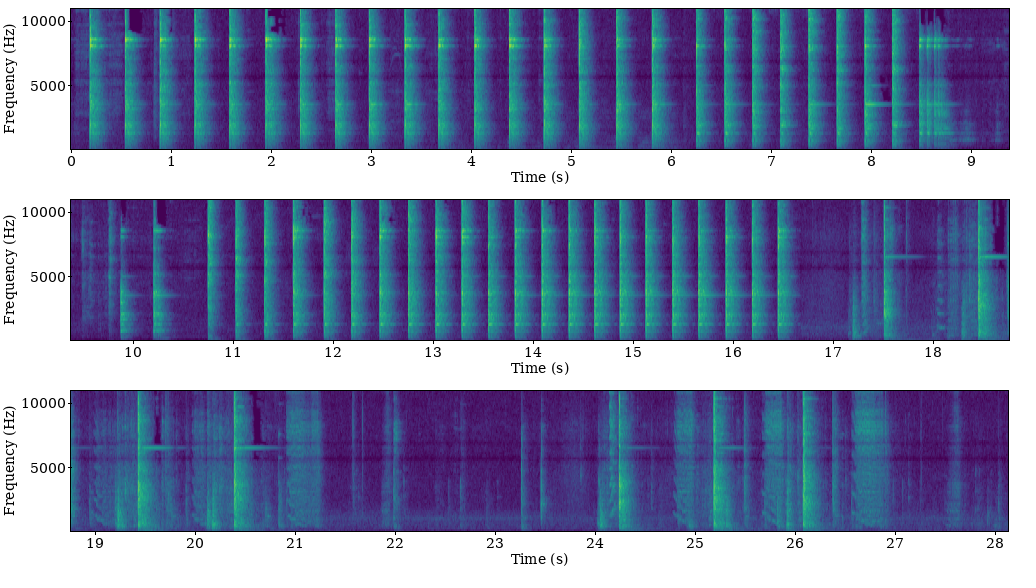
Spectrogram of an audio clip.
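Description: Hand hammer striking a red-hot file-steel knife blade on an anvil in a quick, steady rhythm, the anvil ringing with each blow. About nine seconds in there is a short pause with two blows, then the rhythm resumes. After about sixteen seconds it gives way to slower, irregular, louder blows.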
